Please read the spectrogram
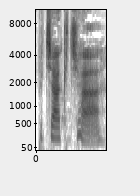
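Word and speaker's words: Pecha Kucha: I don't think that's how you say it. – Yes. Yeah. Yeah. There's been much debate. Much debate. – Pachaka Cha. – Pachaka Cha.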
